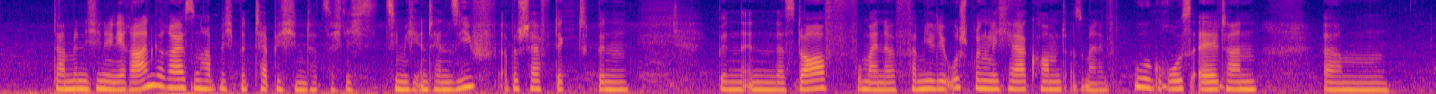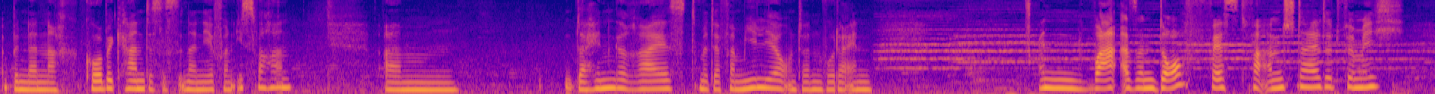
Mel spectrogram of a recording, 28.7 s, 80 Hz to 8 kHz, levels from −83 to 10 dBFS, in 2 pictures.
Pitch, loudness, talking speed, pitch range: 200 Hz, -19 LUFS, 120 wpm, 185-220 Hz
